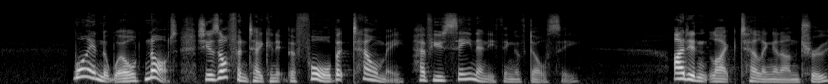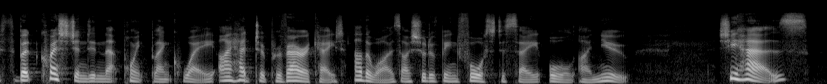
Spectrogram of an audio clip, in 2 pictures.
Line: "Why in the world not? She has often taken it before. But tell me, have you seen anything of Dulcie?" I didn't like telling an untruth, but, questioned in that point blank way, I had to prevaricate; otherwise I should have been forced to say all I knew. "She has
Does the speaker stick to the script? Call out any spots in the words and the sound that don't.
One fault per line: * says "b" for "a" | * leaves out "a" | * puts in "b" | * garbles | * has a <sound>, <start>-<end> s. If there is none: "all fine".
all fine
